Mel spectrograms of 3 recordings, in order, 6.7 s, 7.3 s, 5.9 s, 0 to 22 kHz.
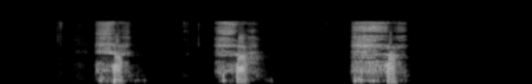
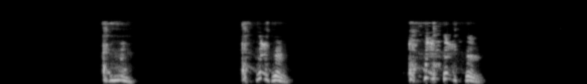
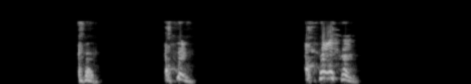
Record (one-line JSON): {"exhalation_length": "6.7 s", "exhalation_amplitude": 27942, "exhalation_signal_mean_std_ratio": 0.35, "three_cough_length": "7.3 s", "three_cough_amplitude": 32767, "three_cough_signal_mean_std_ratio": 0.35, "cough_length": "5.9 s", "cough_amplitude": 29862, "cough_signal_mean_std_ratio": 0.31, "survey_phase": "alpha (2021-03-01 to 2021-08-12)", "age": "45-64", "gender": "Male", "wearing_mask": "Yes", "symptom_none": true, "smoker_status": "Never smoked", "respiratory_condition_asthma": false, "respiratory_condition_other": false, "recruitment_source": "Test and Trace", "submission_delay": "2 days", "covid_test_result": "Positive", "covid_test_method": "LFT"}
